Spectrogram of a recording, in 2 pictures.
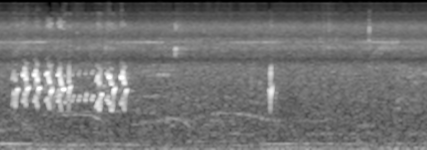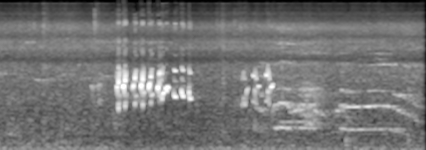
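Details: Yellow-vented bulbul song for provoking young males and females and lazy singers to respond: a long bubbling chatter at the start, a pause, then another rapid burst and a rougher trailing phrase.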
